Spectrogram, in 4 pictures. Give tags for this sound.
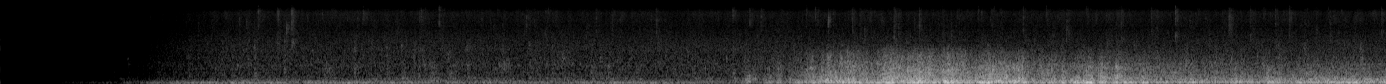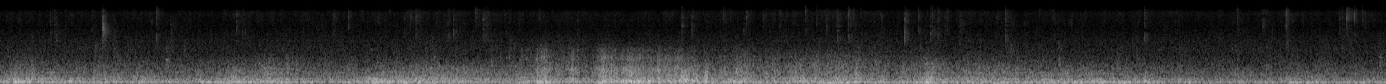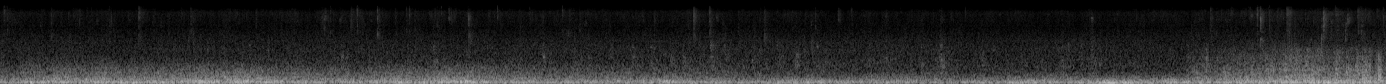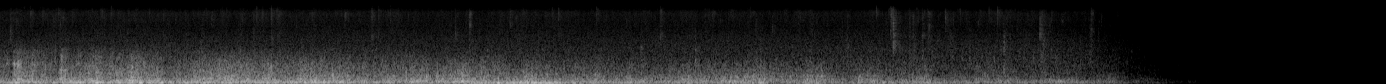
Afternoon Lightning Rain Storm Thunder Thunderstorm Weather

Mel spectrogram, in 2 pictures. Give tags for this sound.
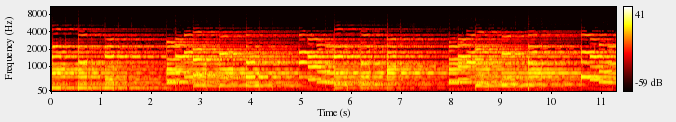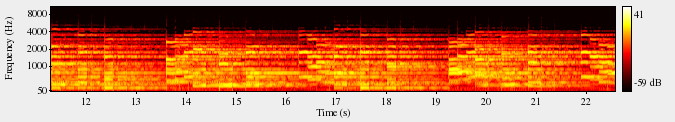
170bpm ambient melody synth

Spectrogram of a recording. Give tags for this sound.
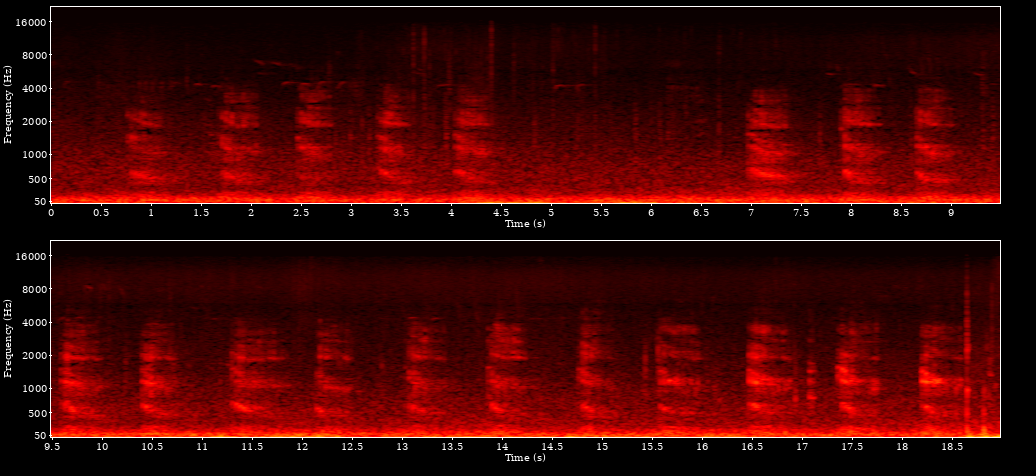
ambience ambient birds bulderen bulderende conifers crow deer duin duinen dune hert herten kraai male mating naaldbomen roaring vogels wind

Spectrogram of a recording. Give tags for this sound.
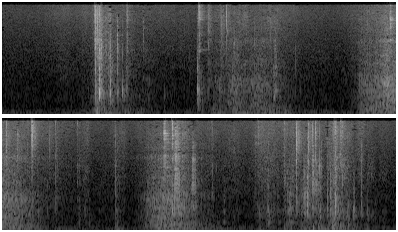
Chair CZ Czech Swivel

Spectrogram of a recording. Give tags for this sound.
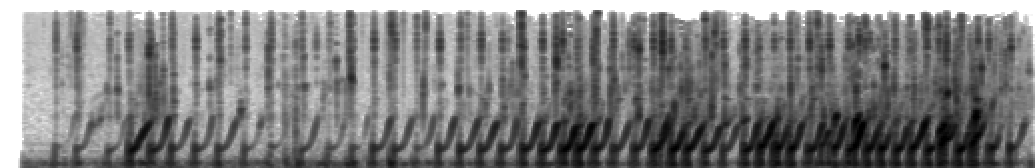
potion water bubble bubbling

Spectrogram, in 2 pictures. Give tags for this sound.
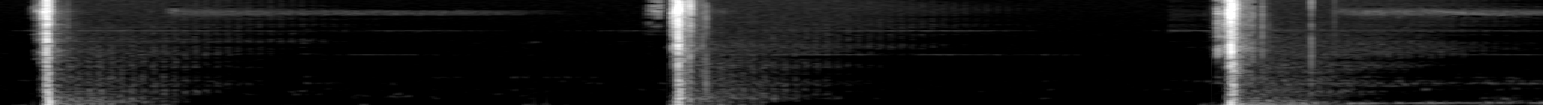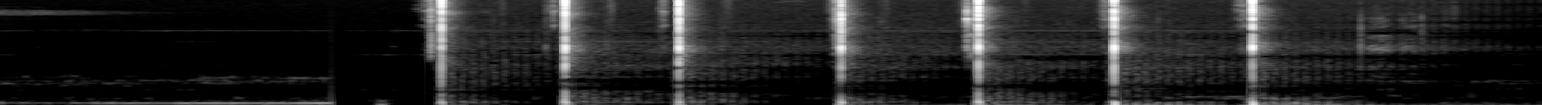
cigarette foley lighter

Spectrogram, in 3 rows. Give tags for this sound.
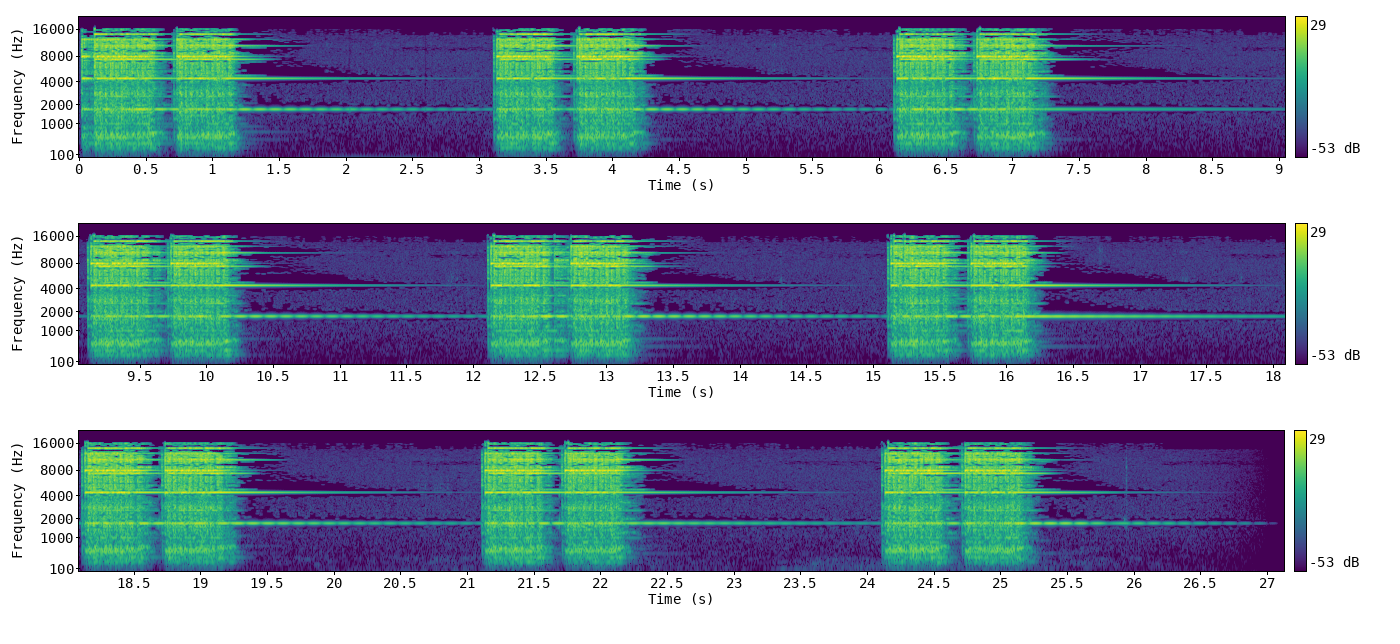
old ringing ring incoming rotary 746 gpo telephone call

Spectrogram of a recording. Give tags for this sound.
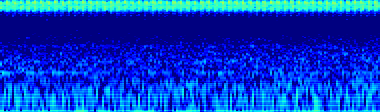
Nature naturesound Grasshopper nature-ambience nature-sound naturesounds background-sound

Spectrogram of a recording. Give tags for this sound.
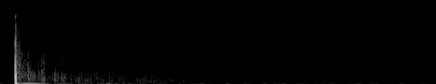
Bang Boom Explosion Firecrackers Fireworks Loud

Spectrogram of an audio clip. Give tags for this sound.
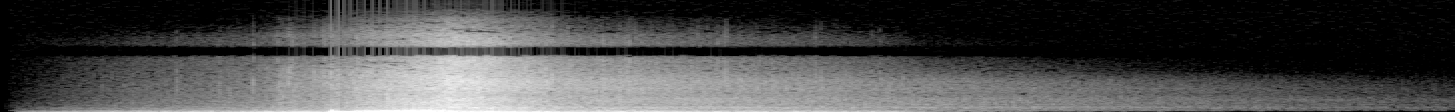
tv vsi field-recording movement alex

